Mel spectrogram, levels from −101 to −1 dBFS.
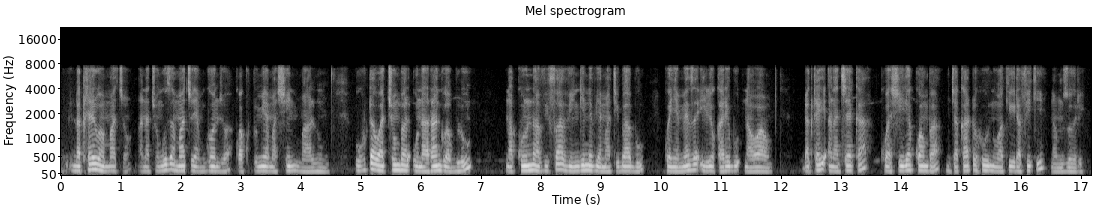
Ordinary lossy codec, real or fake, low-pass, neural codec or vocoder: Opus, 24 kbps; real; 7.2 kHz; none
